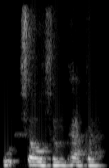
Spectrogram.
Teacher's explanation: That's called linking. You've got the A of the and is reduced to a weak vowel · the N of and changes into something like an M because of the P in pepper involves the lips being closed together. And in preparation for that, when the mouth is saying N, it tends to want to say M so that it's ready for the pepper that comes later. · Term: weak form, assimilation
